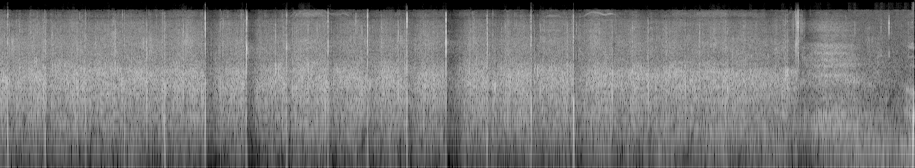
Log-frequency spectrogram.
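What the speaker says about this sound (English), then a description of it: "let's give them a quick round of applause" An audience at an annual membership meeting claps steadily in a sustained round of applause, the dense patter broken by a few sharper individual claps.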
